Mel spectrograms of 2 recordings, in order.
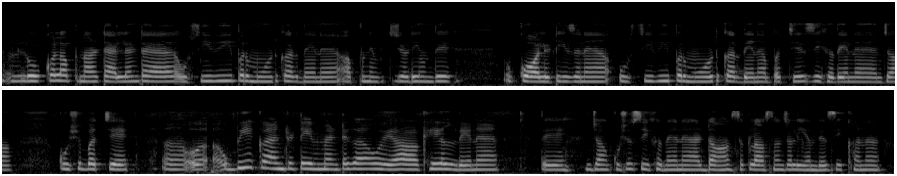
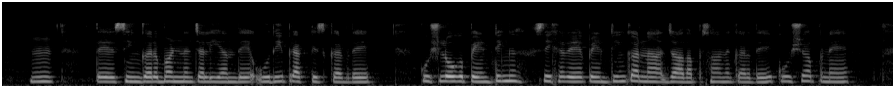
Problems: none marked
